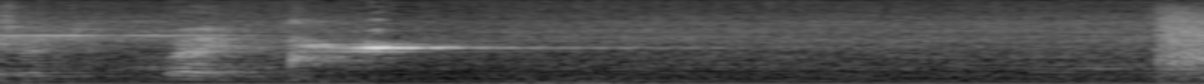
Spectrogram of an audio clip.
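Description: Steady low electrical hum from idle guitar and bass amplifiers. Early on there is a brief bit of voice, then about a second in a single high tone rings out and fades away over about a second; a short sharp noise comes near the end.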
